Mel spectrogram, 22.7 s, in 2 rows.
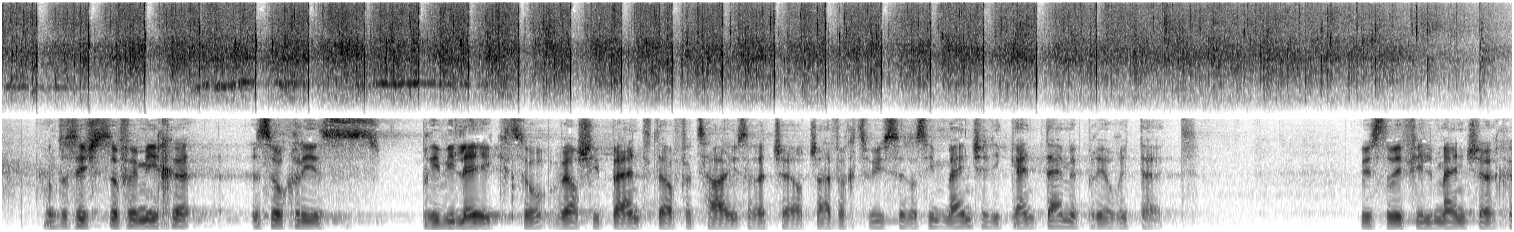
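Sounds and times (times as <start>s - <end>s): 
audience applause: 0.0s - 11.4s
rhythmic clapping pulse: 0.0s - 11.6s
speech: 11.6s - 20.4s, 21.5s - 22.6s.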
